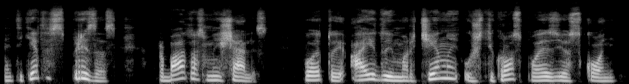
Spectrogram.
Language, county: Lithuanian, Vilnius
